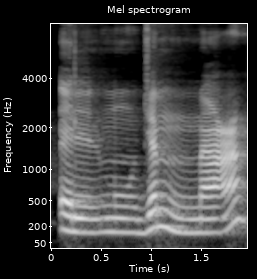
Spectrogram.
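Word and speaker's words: المجمع: طيب, the first syllable is il, and then mu, and then jam, ma, il mujamma, which means the compound, and then ba, eid.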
